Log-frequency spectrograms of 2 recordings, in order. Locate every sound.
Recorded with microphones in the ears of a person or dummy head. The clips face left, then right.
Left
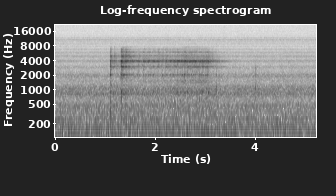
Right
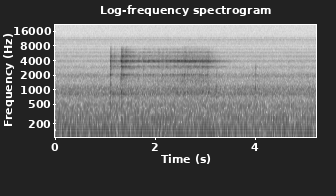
1.1 s a dropped coin: 30° left (ahead or behind), 1.5 m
